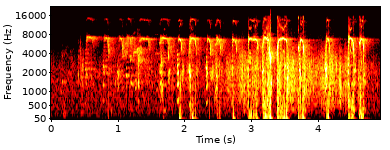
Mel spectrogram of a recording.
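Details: Coati giving a rapid series of high, sharp chirps and squeaks, some with quick rising-then-falling sweeps, mixed with brief clicking bursts that quicken and grow louder toward the end.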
